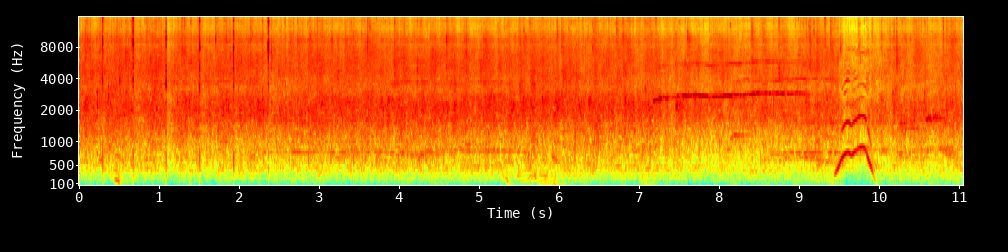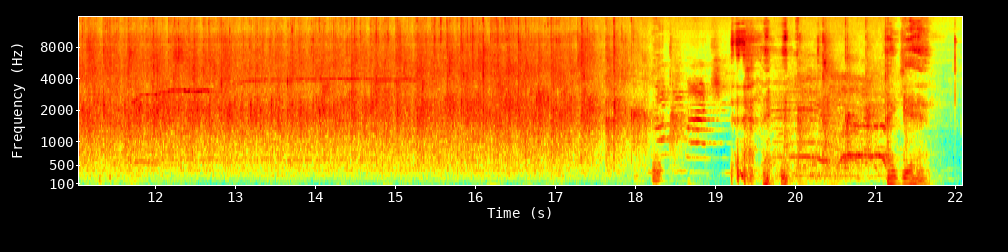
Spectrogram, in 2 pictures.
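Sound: audience applause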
